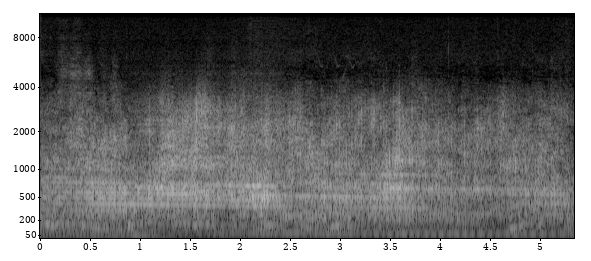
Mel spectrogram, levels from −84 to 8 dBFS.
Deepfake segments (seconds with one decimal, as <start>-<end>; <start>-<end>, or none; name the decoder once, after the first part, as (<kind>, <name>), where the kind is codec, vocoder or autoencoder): 0.9-2.6 (codec, SNAC)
